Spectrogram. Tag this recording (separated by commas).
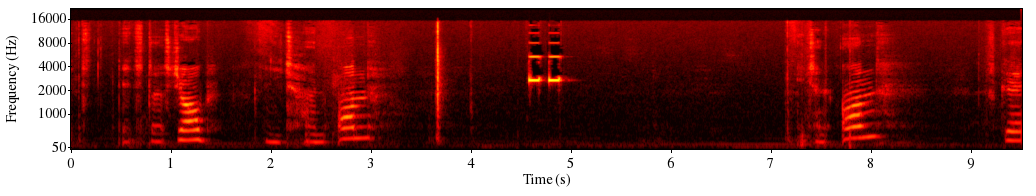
Speech, inside a small room, bleep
